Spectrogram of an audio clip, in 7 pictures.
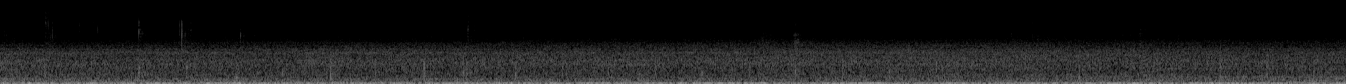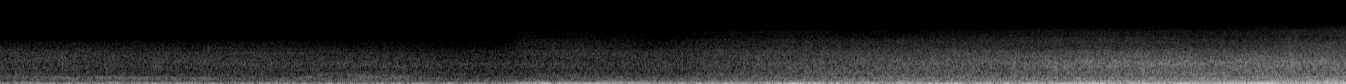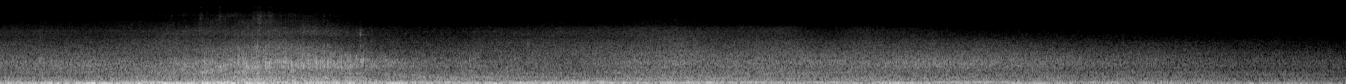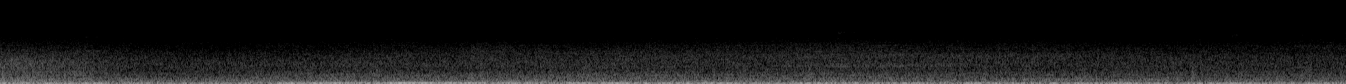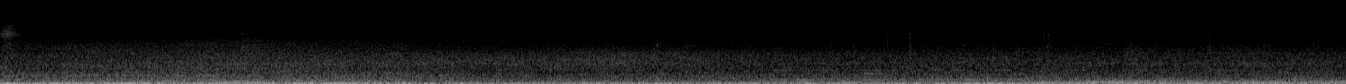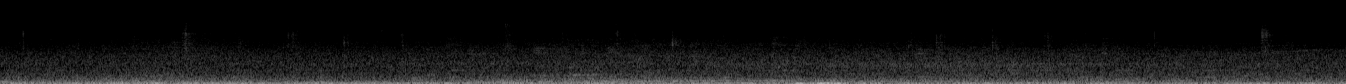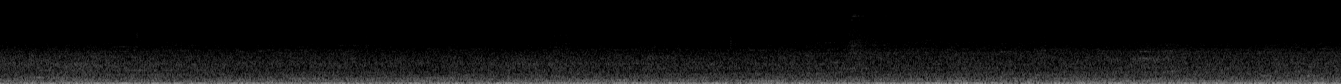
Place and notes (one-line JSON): {"title": "berlin: friedelstraße - the city, the country & me: night-time ambience", "date": "2014-02-27 00:22:00", "description": "night owls, waitress of a café securing the tables and chairs outside with cables, cars passing by\nthe city, the country & me: february 27, 2014", "latitude": "52.49", "longitude": "13.43", "altitude": "46", "timezone": "Europe/Berlin"}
